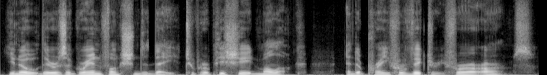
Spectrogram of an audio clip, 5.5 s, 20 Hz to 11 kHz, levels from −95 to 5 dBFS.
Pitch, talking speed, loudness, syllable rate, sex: 100 Hz, 210 wpm, -17 LUFS, 5.8 syllables/s, male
